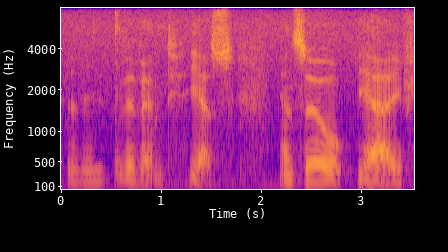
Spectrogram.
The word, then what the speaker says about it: Vivint: Is it pronounced Vivint? Vivint, yes.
